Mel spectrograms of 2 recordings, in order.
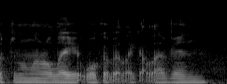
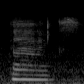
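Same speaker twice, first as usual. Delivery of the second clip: much higher, small grateful thanks; meek thanks; 14 semitones higher, 3 dB quieter than usual. Retold or imitated. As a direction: thank her in a tiny voice. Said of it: "so just like".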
